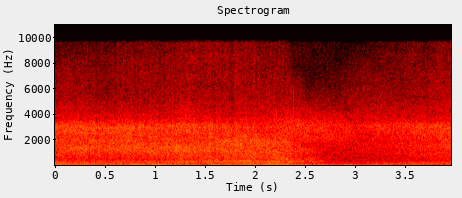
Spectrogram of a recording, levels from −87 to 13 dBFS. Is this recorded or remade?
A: recorded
